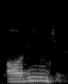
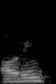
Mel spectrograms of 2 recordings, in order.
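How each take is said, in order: First: The last syllable ends with an 'ij' sound. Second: The last syllable ends with an 'enj' sound. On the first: This follows the rule. "इज असा उच्चार काढायचा आहे" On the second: This is how some people say it. "पण काही लोक म्हणतात"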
